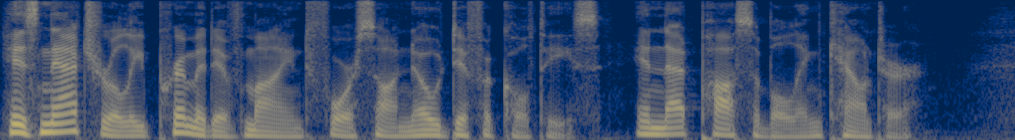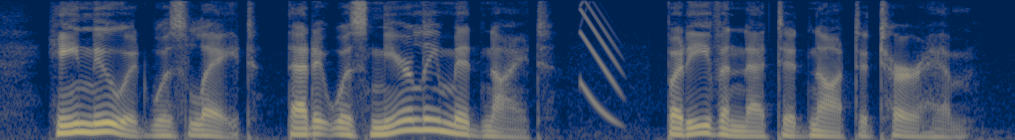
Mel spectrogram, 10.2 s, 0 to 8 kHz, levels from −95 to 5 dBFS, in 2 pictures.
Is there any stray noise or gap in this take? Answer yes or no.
yes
